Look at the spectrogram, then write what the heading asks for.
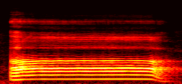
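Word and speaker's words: ཨ: It's pronounced ah, and this is part of, we could say, some of the techniques of doing that and visualizing this symbol.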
